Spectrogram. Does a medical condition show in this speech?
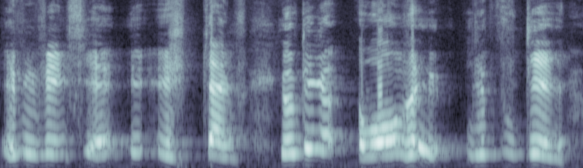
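Yes: cerebral palsy; neurological disability, not a disease; difficulty speaking but not communicating, voice may sound strange, listeners wrongly assume intellectual deficit.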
